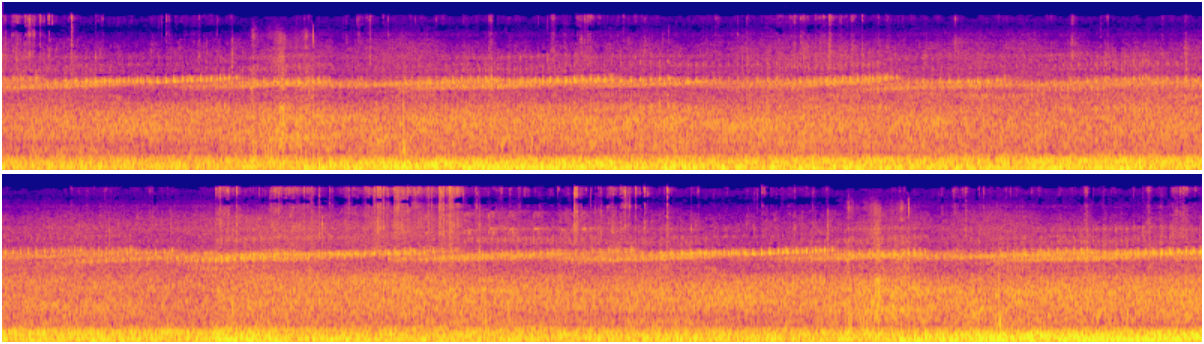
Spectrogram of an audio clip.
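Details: Spring chorus of frogs in a glade, with crickets also calling: continuous buzzy pulsed trills that rise slightly in overlapping waves every few seconds, set against a constant low-pitched rumble of wind or traffic.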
